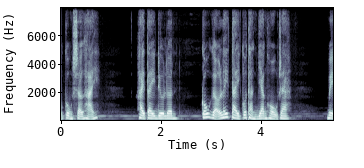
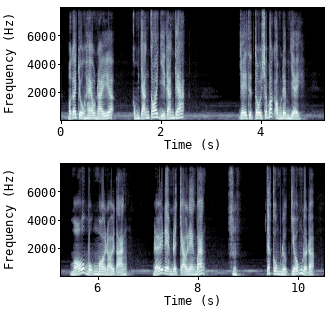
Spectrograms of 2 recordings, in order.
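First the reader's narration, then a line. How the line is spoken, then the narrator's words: Menacing, through gritted teeth. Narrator (Vietnamese): nó nhếch miệng gằn giọng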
